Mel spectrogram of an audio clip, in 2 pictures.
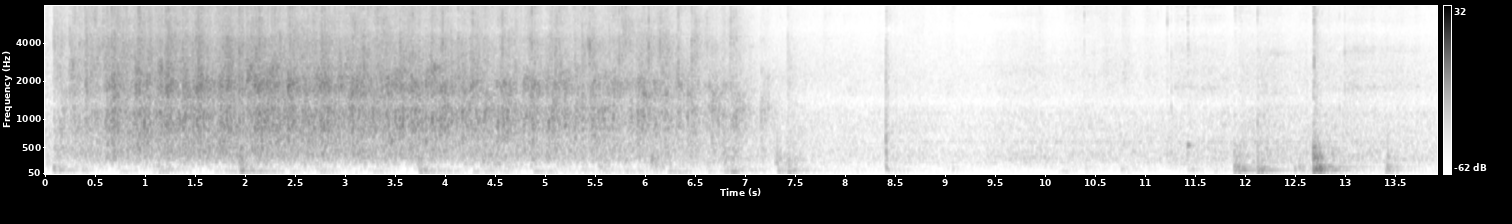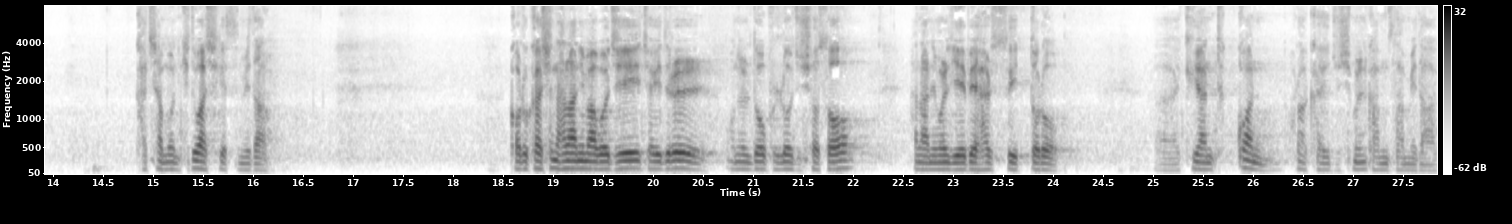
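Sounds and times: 
audience applauding: 0.0 - 7.4
speech: 14.9 - 16.3, 18.6 - 24.2, 25.4 - 27.8.

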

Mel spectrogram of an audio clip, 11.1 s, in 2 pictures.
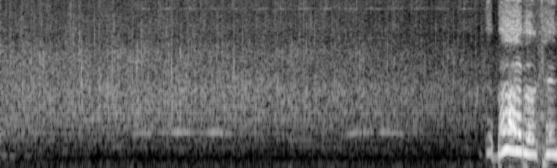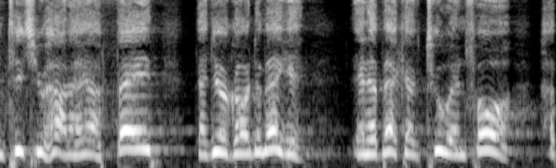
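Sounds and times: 
audience clapping: 0.0 - 6.8
speech: 4.8 - 11.1.

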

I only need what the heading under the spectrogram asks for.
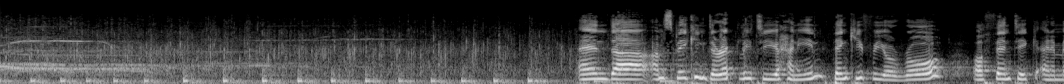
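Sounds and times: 
whoops and cheering: 0.0 - 5.0
audience clapping rhythmically: 0.0 - 7.4
speech: 5.8 - 10.6.

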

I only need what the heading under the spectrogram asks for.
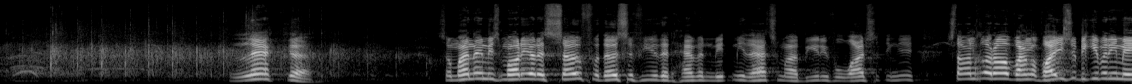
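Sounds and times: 
audience applauding steadily: 0.0 - 4.4
speech: 2.3 - 3.2, 4.4 - 11.3.

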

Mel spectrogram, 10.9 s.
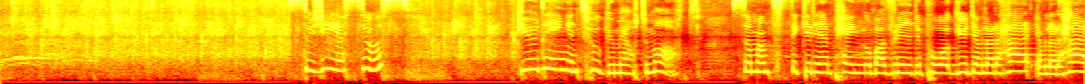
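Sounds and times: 
audience applause: 0.0 - 5.2
speech: 3.0 - 4.3, 5.2 - 10.8.

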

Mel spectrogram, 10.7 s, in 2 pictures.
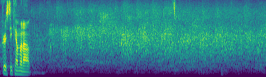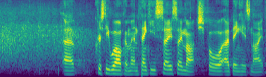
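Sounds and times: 
speech: 0.0 - 0.9, 6.6 - 10.6
crowd applauding: 0.0 - 7.6.

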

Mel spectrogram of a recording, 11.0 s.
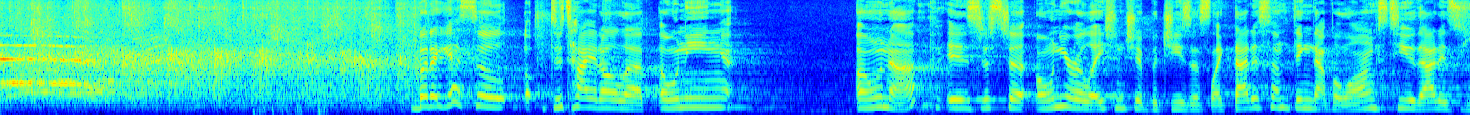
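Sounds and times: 
crowd applauding: 0.0 - 3.2
speech: 3.1 - 5.6, 6.4 - 11.0.

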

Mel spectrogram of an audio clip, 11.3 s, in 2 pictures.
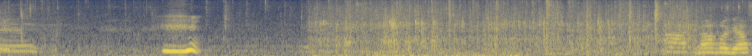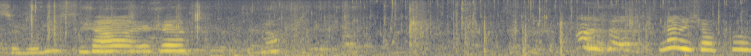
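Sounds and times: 
water trickling and splashing: 2.0 - 11.2
speech: 5.4 - 8.5, 10.6 - 11.2.

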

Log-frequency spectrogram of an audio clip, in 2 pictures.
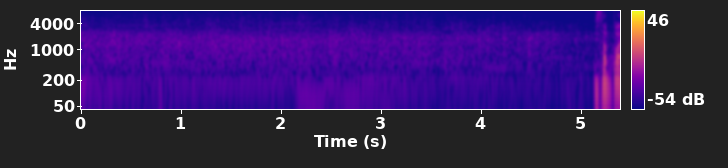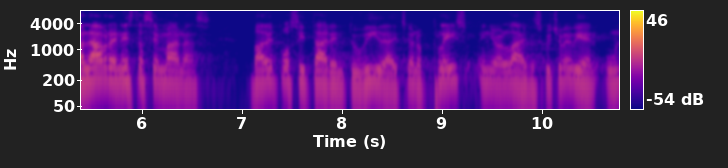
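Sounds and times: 
audience applauding: 0.0 - 5.3
speech: 5.2 - 10.7.

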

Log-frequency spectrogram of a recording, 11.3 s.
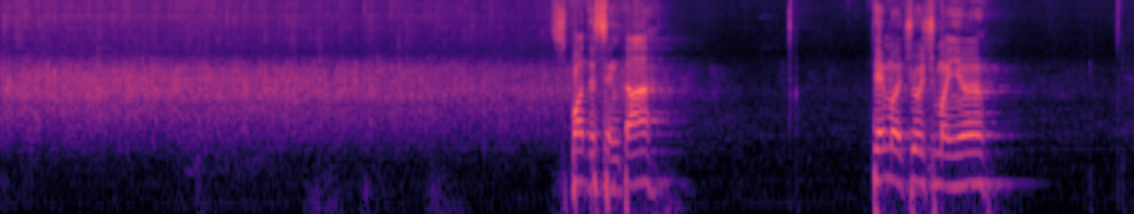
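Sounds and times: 
audience applause: 0.0 - 6.5
speech: 5.5 - 6.7, 8.7 - 10.1.

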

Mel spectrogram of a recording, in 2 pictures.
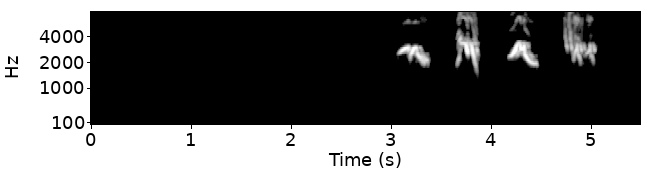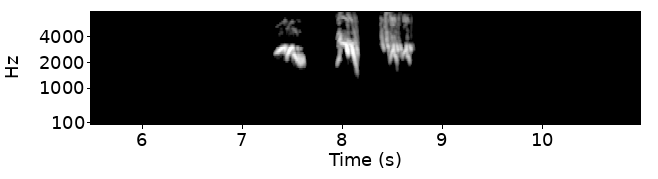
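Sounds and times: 
American robin singing: 3.0 - 5.2, 7.3 - 8.9.

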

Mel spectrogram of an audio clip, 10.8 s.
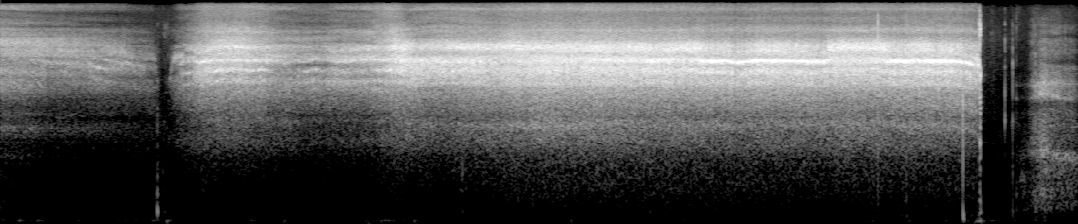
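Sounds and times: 
inhaling from a vape pen: 0.0 - 10.7.

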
